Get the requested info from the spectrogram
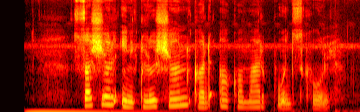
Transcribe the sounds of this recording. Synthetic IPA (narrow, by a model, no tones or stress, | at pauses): sɔʃalĩnkluʃɔ̃nkʰɔdɔkɔmaɹpʰṵ̃nskʰṵl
